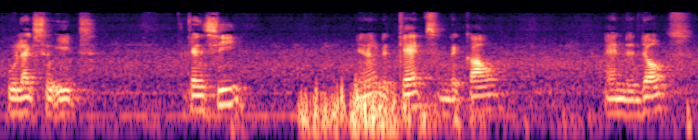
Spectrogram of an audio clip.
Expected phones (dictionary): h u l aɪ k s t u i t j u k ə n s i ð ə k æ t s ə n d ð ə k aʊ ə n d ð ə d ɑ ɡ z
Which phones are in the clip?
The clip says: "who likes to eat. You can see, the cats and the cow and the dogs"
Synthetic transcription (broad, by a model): h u l aɪ k s t u i t j u k ə n s i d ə k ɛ t s ə n d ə k aʊ ə n d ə d ɑ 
